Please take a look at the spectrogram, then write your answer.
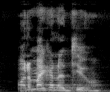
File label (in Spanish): Voice Acting es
